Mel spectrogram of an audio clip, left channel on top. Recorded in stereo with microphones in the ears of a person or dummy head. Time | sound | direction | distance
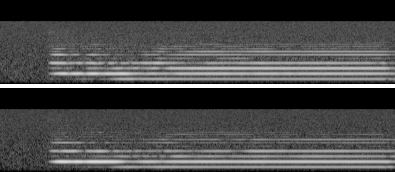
0.5 | a flute | 30° left (ahead or behind) | 8 m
